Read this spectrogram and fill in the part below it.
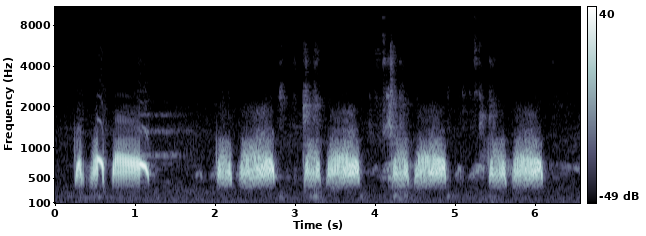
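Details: Decoy spotted dove with a practised, pleasing cooing song that quickly excites other doves to call. Steady series of deep coos in short-long pairs, five phrases across the stretch, clean and without background noise.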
